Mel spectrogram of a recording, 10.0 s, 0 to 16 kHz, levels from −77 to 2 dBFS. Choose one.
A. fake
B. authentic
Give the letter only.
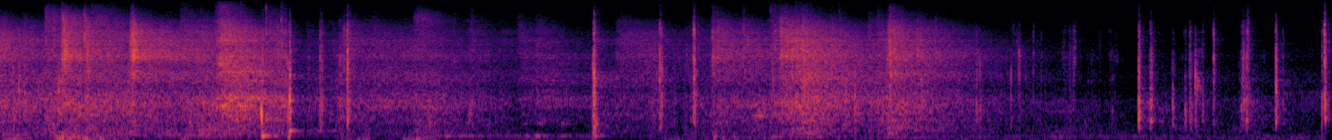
B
